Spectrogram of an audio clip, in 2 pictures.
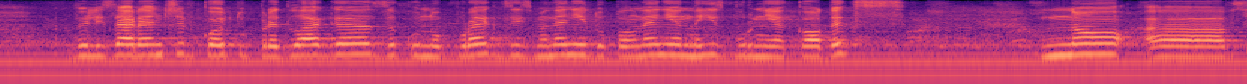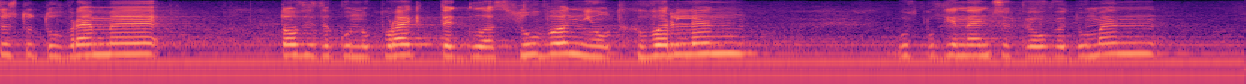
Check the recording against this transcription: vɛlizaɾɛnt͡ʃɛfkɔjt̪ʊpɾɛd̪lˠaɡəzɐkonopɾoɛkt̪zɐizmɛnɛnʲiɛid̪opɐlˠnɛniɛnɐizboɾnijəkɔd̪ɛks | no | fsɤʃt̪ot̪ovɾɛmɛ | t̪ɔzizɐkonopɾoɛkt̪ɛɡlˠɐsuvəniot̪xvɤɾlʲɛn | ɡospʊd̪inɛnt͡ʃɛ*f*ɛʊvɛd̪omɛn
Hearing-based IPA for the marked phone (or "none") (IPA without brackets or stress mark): f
